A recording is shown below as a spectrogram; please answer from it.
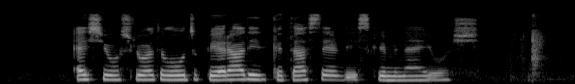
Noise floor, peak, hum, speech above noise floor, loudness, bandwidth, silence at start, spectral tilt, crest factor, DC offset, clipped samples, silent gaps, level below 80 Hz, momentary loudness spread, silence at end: -66 dBFS; -12 dBFS; none; 38 dB; -29 LUFS; 11.5 kHz; 0.75 s; -3.5 dB/octave; 18 dB; under 0.1%; under 0.1%; none; -82 dBFS; 13 LU; 0.3 s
